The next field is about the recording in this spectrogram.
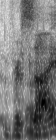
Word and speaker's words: Versailles: Okay, no, Versailles.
